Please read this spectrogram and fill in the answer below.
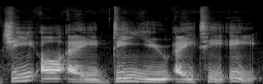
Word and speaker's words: graduate: yeah we certainly should so graduate is a noun it spelled GRA dua te a graduate so it's a little bit different in pronunciation from the verb to graduate both words are spelled in the same way and they have similar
